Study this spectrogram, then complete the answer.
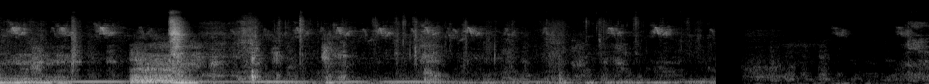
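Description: Dogs moving about and sniffing in a small back garden on a sunny April Sunday morning, their close rustling and snuffling continuing steadily, with a brief louder scuffle near the start, then quieter outdoor ambience.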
